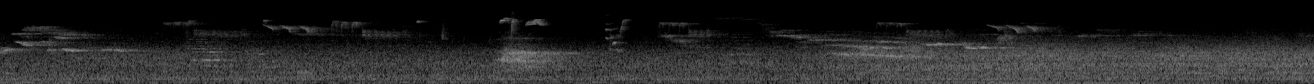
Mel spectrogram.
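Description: Songbirds singing, a run of short, high, thin whistled phrases and trills, over a steady background hum. A brief louder rush of noise about five seconds in.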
